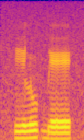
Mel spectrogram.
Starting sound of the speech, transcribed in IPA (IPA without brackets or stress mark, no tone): i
